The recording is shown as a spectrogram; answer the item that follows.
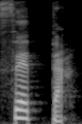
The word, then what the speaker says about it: zeta: In Spanish, it's pronounced zeta. Zeta.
